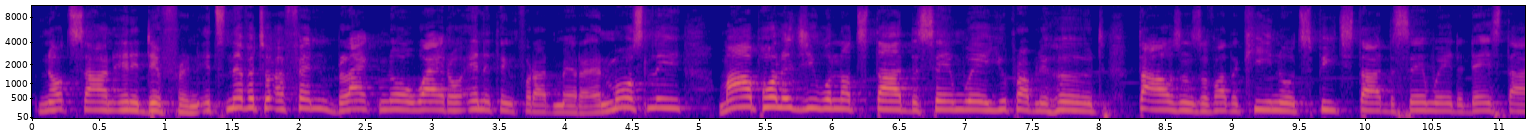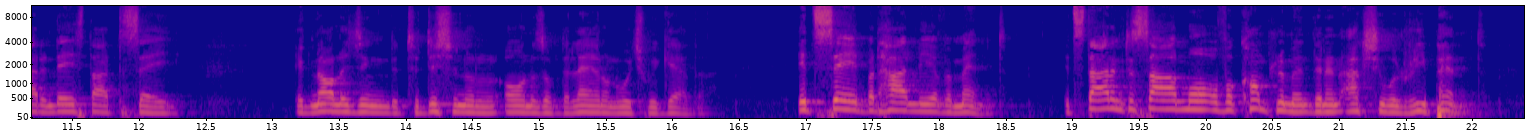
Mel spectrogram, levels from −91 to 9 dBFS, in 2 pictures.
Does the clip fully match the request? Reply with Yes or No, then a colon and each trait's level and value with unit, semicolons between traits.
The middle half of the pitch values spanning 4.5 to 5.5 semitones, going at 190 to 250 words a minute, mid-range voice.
Yes: average, 5.1 semitones; average, 200 wpm; medium, 180 Hz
